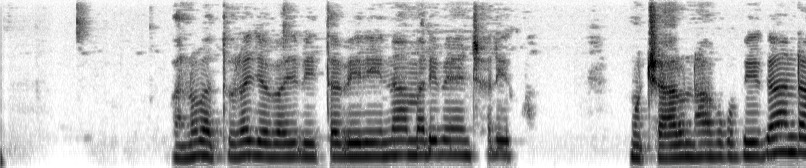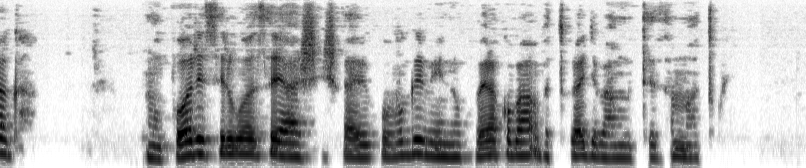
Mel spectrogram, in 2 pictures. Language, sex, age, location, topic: Kinyarwanda, female, 25-35, Musanze, government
